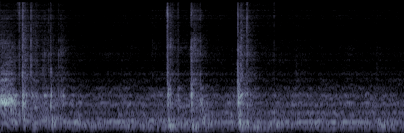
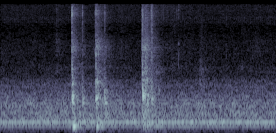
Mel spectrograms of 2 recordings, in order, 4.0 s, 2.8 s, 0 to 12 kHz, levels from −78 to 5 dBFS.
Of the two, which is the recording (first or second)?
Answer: second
